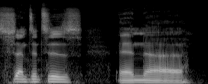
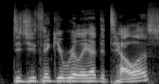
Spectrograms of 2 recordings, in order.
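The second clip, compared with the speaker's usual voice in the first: put-on irritated tone, higher; 4 semitones higher than usual. Retelling a reply to the production manager's reminder: retelling a mad retort. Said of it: "I just got mad at him".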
